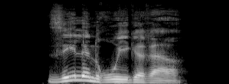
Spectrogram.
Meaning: inflection of seelenruhig: 1. strong/mixed nominative masculine singular comparative degree 2. strong genitive/dative feminine singular comparative degree 3. strong genitive plural comparative degree
- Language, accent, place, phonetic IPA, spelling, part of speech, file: German, Germany, Berlin, [ˈzeːlənˌʁuːɪɡəʁɐ], seelenruhigerer, adjective, De-seelenruhigerer.ogg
